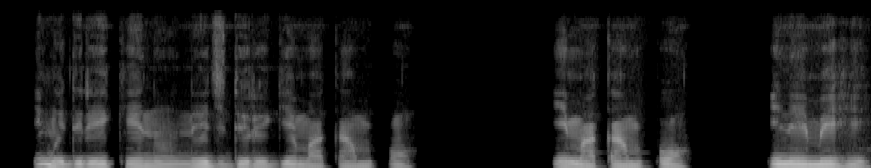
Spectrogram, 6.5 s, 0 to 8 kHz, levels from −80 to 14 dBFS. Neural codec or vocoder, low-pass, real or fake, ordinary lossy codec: none; 7.2 kHz; real; none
